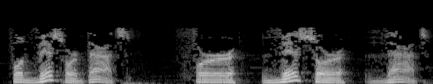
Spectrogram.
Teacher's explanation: 包括后面那个 er 可以弱化成一个儿化音 or 弱化成儿化音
